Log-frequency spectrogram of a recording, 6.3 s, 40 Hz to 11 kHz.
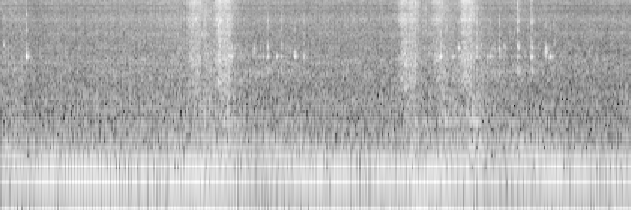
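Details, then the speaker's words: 1976 K5 Blazer, off the road since 1997, after lubricating the seized carb secondaries: a steady deep rumble at an even, slightly raised idle without hunting; improved but not perfect, owner suspects a vacuum leak. "I still feel maybe some vacuum leak but now it at least goes down in RPMs a lot better"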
